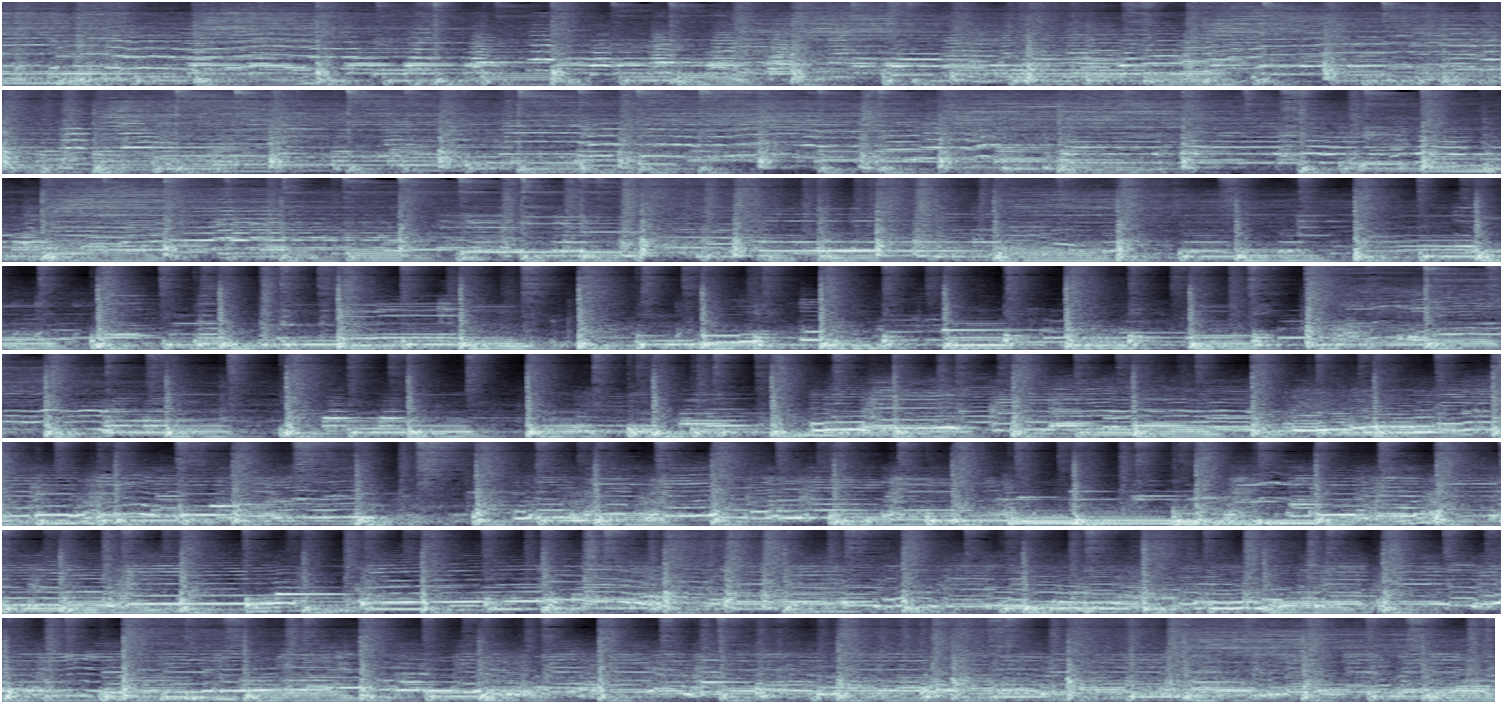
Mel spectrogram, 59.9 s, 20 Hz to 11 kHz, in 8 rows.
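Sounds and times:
saxophone melody: 0.0 - 25.0, 28.8 - 32.1, 33.4 - 42.3, 43.6 - 59.9
drum kit: 0.0 - 59.9
jazz band playing: 0.0 - 59.9.

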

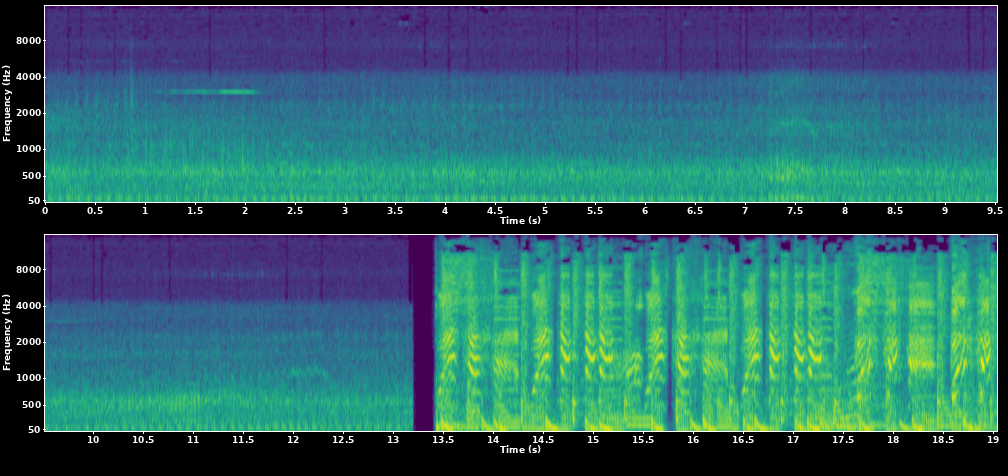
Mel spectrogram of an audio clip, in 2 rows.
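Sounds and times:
motorcycle engine rumbling: 0.0 - 13.6.

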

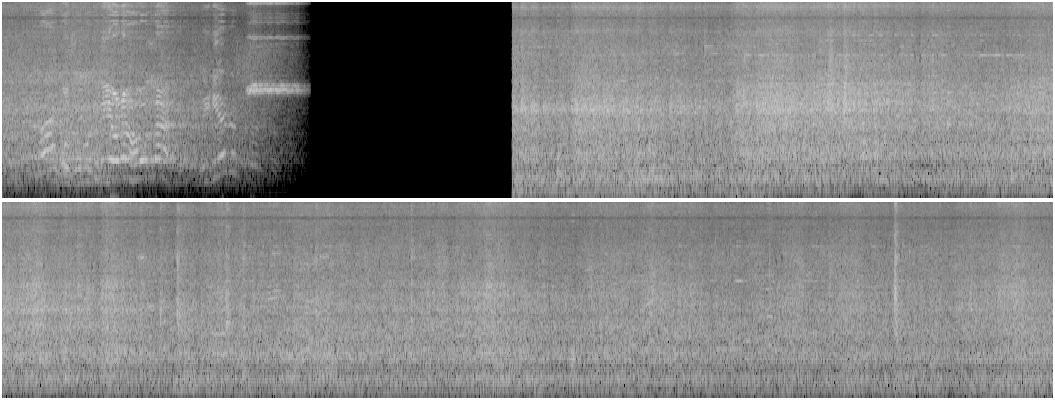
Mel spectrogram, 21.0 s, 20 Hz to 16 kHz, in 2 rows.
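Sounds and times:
steel wheels rolling on rail: 5.1 - 21.0.

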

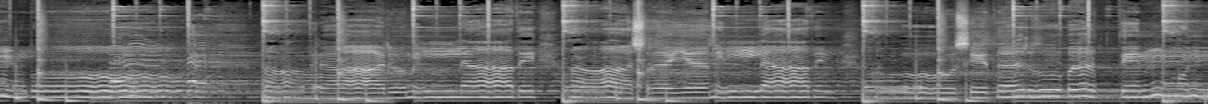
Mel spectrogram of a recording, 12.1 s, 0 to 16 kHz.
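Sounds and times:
devotional song: 0.0 - 12.0.

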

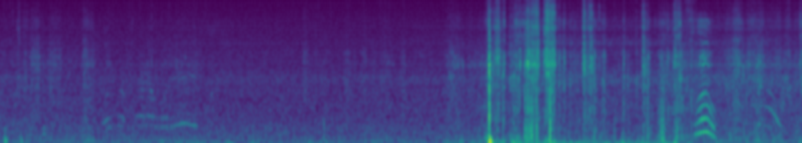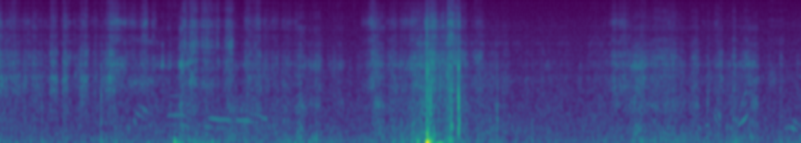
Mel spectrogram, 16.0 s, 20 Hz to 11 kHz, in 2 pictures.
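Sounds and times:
surf: 0.0 - 16.0
wind: 0.0 - 16.0.

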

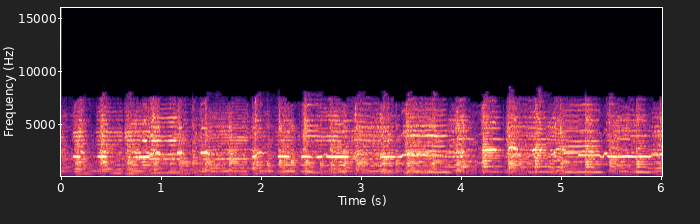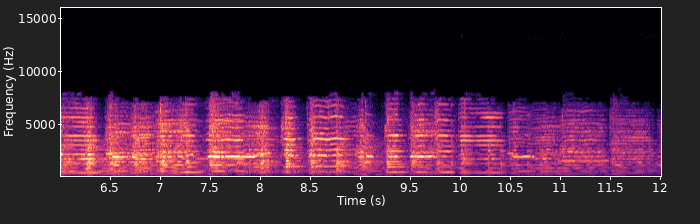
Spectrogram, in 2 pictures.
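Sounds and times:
instrumental folk music: 0.0 - 12.0
plucked string accompaniment: 0.0 - 12.0.

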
